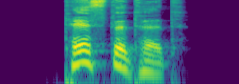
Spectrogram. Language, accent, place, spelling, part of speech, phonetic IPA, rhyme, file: German, Germany, Berlin, testetet, verb, [ˈtɛstətət], -ɛstətət, De-testetet.ogg
- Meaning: inflection of testen: 1. second-person plural preterite 2. second-person plural subjunctive II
